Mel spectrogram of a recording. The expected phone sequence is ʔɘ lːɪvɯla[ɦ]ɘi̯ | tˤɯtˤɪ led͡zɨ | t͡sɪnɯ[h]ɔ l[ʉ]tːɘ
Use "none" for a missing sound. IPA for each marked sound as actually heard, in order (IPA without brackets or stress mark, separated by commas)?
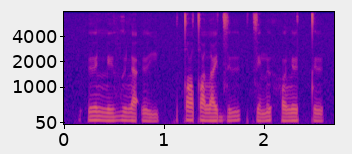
ʔ, h, ɘ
